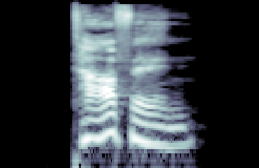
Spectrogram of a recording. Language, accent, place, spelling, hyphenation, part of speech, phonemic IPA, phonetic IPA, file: German, Germany, Berlin, tafeln, ta‧feln, verb, /ˈtaːfəln/, [ˈtaːfl̩n], De-tafeln.ogg
- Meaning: to feast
